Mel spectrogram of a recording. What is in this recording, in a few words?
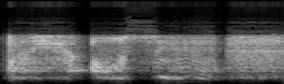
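bomb failure mood med, speech japanese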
